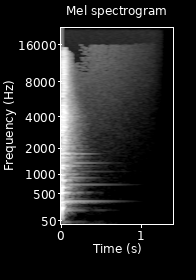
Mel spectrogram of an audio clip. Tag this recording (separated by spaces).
13x3 atm250 audio drum multi pearl piccolo sample snare steel technica velocity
